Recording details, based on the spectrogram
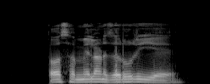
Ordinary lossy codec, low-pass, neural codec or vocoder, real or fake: MP3, 64 kbps; 7.2 kHz; none; real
